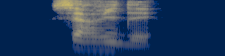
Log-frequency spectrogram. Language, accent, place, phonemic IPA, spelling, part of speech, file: French, France, Lyon, /sɛʁ.vi.de/, cervidé, noun, LL-Q150 (fra)-cervidé.wav
- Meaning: cervid, deer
